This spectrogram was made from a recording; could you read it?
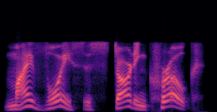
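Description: Man, repeating lesson phrases, animated intonation, dry tinny audio. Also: on the high side, slow pace, slightly rough, dry recording. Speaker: phrase reader in a language lesson. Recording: dry, phone-like narrow band.

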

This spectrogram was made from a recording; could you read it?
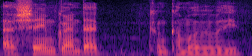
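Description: An actor playing a modest, guarded young British footballer in a naturalistic video game drama. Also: male voice, medium pitch, fairly even intonation, moderate pace, a little hiss or hum, close to an everyday voice. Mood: subdued, hurt. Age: young adult.

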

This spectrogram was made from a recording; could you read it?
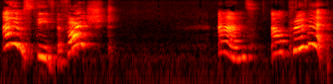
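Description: A woman voicing a boastful, childishly competitive storybook puffin in a loud, emphatic, taunting way. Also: very high-pitched, big pitch swings, slow, pitched above the performer's own voice, heavily acted. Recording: roomy echo, distant microphone.

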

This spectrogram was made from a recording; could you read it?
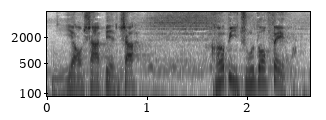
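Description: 一名男演员在武侠广播剧中饰演一位沉着忠诚而冷酷的剑客，说话庄重简洁。. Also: male voice, a little high, expressive, over loud music, lightly acted. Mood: defiant. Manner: grave, terse, measured. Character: composed, loyal, ruthless male swordsman. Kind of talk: Chinese wuxia audio drama acting.

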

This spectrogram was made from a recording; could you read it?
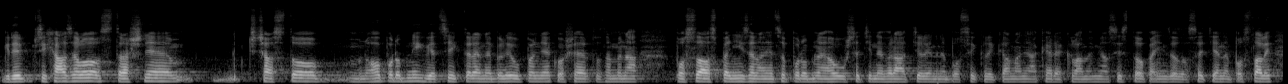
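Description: A man's voice: medium pitch, completely flat delivery. A young man answering interview questions in a casual way, explaining at length with frequent fillers and restarts. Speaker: guest, crypto magazine owner.

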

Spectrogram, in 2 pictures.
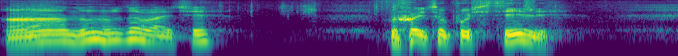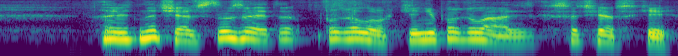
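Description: Casting: mocking, philosophizing male suspect, medium-pitched voice, sly delivery, Soviet radio play. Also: lively intonation, measured pace, long pauses. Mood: sardonic, taunting. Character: male detained suspect, sardonic, philosophizing, taunting. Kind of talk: Soviet radio drama acting.

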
